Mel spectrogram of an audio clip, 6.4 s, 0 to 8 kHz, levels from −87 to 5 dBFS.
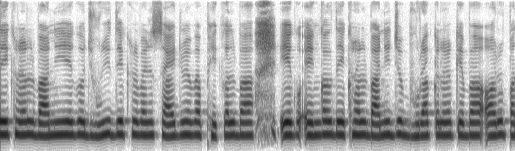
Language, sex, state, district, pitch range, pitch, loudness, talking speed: Bhojpuri, female, Uttar Pradesh, Ghazipur, 215-225 Hz, 220 Hz, -15 LUFS, 230 wpm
